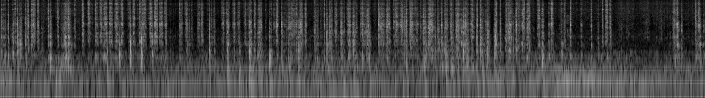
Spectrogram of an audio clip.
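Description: Rapid, irregular scraping and rubbing strokes against the underside of an eXmark walk-behind mower deck, clearing off caked wet grass that clogs the blades' suction. The strokes ease off briefly near the end.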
